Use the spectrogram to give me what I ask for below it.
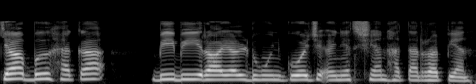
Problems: background sounds at intervals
